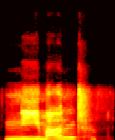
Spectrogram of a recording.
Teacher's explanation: Atenção para esse IE na primeira sílaba que a gente lê como um I longo.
